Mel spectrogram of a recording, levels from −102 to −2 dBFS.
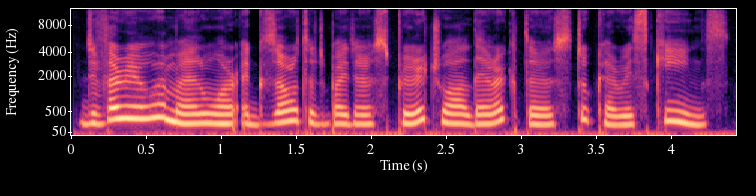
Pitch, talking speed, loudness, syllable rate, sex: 240 Hz, 160 wpm, -16 LUFS, 5.4 syllables/s, female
